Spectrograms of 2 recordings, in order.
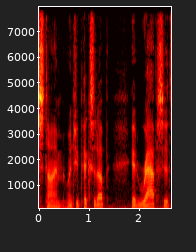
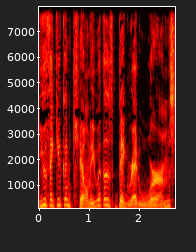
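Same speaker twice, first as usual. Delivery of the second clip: high, loud, mocking cackle; 8 semitones higher, 6 dB louder than usual. Facing the shaman and his son with their spears, the old woman speaks, cackling. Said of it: "she cackles".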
